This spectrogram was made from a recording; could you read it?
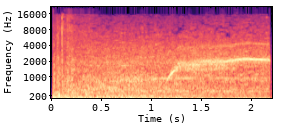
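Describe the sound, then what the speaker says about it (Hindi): Girl screaming loudly in a horror film, a sustained shrill cry that jumps higher partway through and holds to the end over a loud, dense background rumble. "अब लड़की जोर से चीखती है।"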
